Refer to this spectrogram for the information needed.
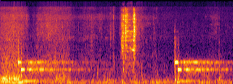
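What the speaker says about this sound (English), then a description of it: "Couple notifications coming in" Two short bright electronic phone notification chimes, each a clean ringing tone, sound a few seconds apart at a quiet level with no talking.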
